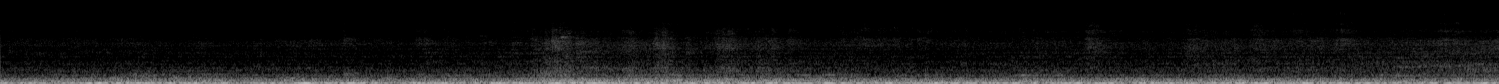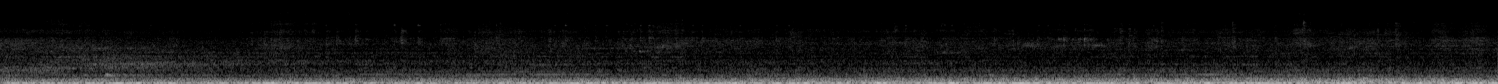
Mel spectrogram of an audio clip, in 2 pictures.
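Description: Freight cars rolling past: a steady rumble of steel wheels on the rails.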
